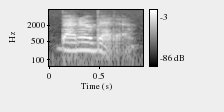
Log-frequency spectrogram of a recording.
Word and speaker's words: Badobedah: That was when I named her Madame Badobedah, rhymes with ooh la la.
